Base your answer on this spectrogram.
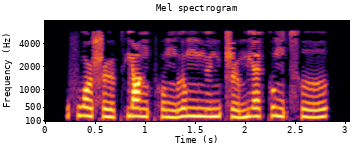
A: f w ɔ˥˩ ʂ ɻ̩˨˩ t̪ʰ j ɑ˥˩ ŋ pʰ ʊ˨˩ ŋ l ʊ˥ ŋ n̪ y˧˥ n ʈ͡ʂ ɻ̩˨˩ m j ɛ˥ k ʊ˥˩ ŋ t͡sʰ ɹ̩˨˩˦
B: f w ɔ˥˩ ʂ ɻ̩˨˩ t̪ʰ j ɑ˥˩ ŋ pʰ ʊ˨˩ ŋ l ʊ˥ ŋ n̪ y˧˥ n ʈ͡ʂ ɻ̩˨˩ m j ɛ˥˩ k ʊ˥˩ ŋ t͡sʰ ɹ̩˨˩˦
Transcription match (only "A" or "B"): A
